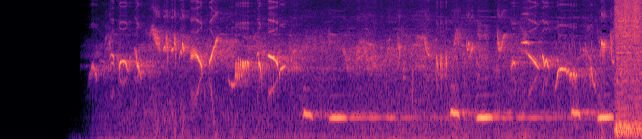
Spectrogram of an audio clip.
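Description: Birds chirping and singing, starting about a second in, with quick varied chirps and a lower held whistle that repeats several times. Acoustic guitar music comes in right at the end.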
